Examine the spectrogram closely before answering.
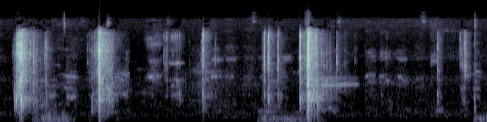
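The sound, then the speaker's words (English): A Nerf gun fires in a series of sharp plastic snaps and clicks. A few louder pops stand out, with many smaller mechanical ticks scattered irregularly between them. “That is a Nerf gun. Literally sounded the exact same. I didn't hear a difference.”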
